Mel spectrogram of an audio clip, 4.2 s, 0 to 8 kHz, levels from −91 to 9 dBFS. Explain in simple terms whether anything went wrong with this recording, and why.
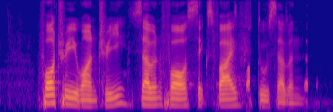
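A faint repeat of the speech, a third of a second late, appears at 2.94 to 3.16 s and, quieter, 3.79 to 4.0 s. This is echo leak, likely loudspeaker sound that the far side's echo canceller missed.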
